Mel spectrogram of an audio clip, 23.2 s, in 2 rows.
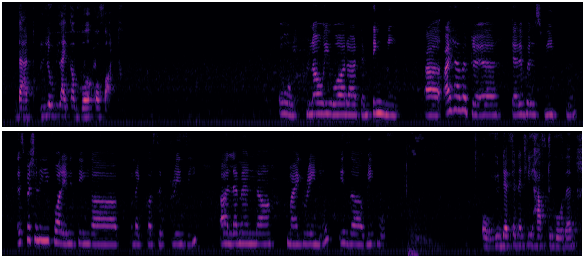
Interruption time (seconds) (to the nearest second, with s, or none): none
